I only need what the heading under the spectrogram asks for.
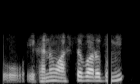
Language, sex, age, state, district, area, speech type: Bengali, male, 18-30, West Bengal, North 24 Parganas, rural, conversation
